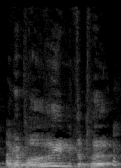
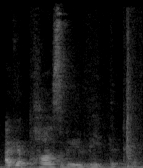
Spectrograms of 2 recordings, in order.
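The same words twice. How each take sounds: First: Fast, loud mock-doubtful; hammed-up dubious. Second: Said in the usual way. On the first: Shown as a demonstration. Rereading a line to act it dubiously. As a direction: overplay the doubt. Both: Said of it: "let's say this dubiously".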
